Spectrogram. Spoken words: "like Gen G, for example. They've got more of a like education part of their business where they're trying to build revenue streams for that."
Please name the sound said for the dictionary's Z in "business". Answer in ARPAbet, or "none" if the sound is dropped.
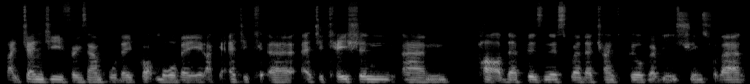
Z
